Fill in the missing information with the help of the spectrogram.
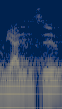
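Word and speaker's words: Miary Zo: In Japanese, they say Miarizu, but in English, it's like Miarizu. Yeah. Okay. It's again, Miarizu.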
